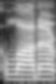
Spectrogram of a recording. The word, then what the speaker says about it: Lana: carb attic which is Lana so here we have yes Lana rhymes with Donna perfect thank you so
